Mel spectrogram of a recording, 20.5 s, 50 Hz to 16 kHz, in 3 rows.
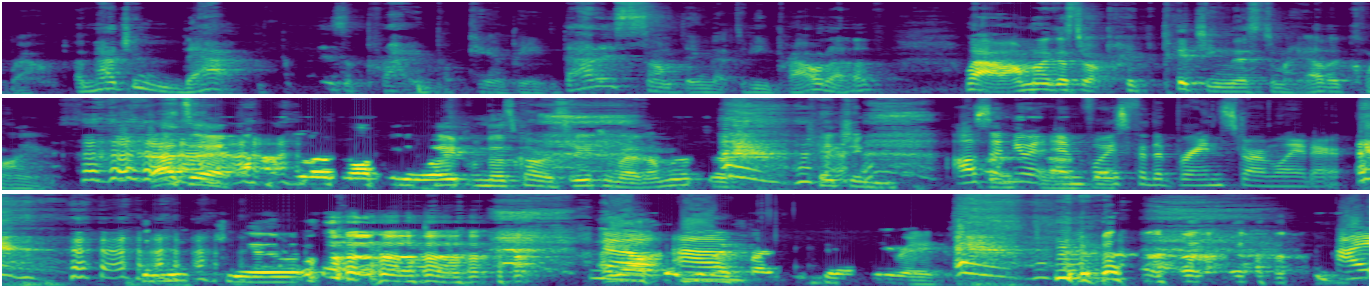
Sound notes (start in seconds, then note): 7.2 laughs; 13.6 both laugh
